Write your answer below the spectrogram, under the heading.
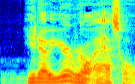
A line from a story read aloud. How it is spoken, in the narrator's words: retorted Sonny in an aggravated voice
